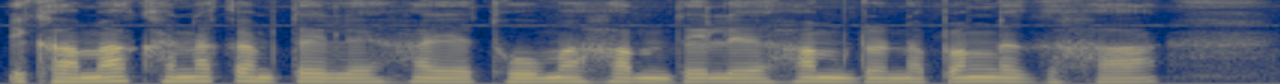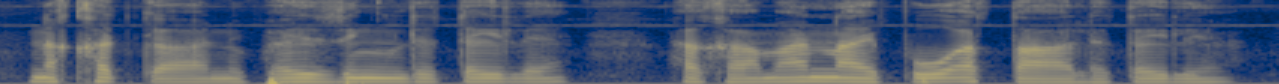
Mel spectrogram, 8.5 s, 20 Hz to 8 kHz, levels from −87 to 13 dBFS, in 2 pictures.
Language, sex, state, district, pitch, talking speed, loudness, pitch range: Wancho, male, Arunachal Pradesh, Longding, 130 Hz, 140 wpm, -21 LUFS, 120-135 Hz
